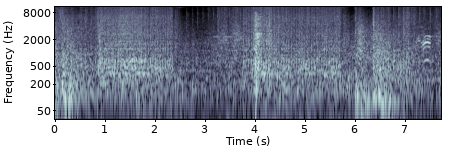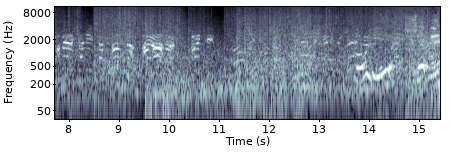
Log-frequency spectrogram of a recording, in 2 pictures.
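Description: Gunfire crackles in a distant battle.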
